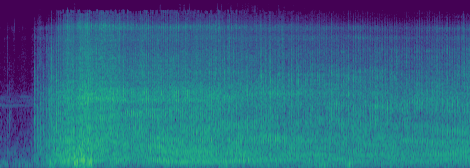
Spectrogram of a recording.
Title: AC Blower Making Noise | Blower Change | এসি ব্লোয়ারের শব্দ করছে | ব্লোয়ার পরিবর্তন | 👍🇶🇦🛠️🧰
